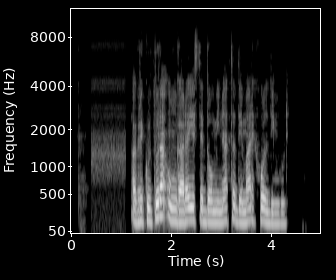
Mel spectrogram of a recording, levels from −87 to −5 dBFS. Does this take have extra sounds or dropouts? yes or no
no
